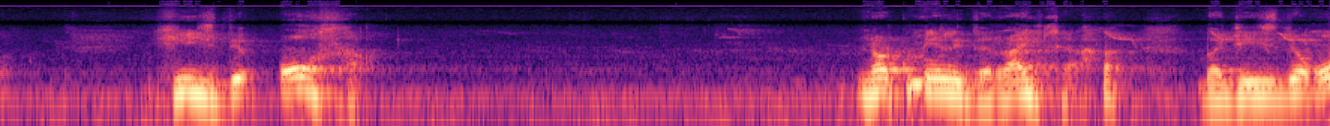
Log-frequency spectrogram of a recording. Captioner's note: laughs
